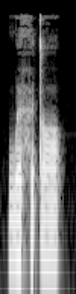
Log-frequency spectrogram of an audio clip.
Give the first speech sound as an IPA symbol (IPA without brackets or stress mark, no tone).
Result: w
